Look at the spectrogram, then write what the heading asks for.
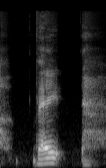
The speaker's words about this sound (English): yawning, folks.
